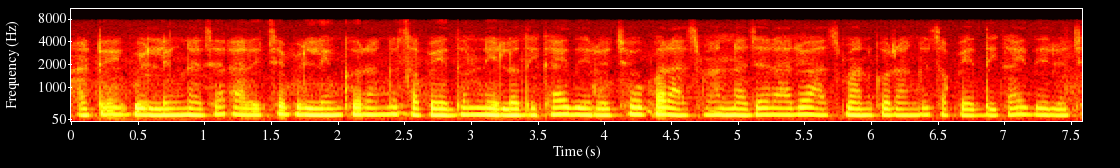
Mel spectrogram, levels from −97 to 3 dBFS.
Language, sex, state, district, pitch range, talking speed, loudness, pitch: Rajasthani, female, Rajasthan, Nagaur, 185-200 Hz, 235 wpm, -17 LUFS, 190 Hz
